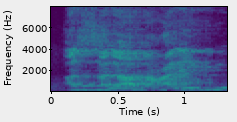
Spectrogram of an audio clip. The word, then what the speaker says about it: السلام علیکم: ہمارا صحیح ہونا چاہیے۔ بعض لوگ السلام علیکم کی جگہ سلام علیکم، السلام علیکم واو بھی بیچ میں لگا دیتے ہیں، یہ واو نہیں ہے، میم پہ پیش آئے گا، جس طرح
